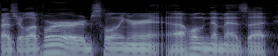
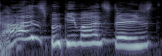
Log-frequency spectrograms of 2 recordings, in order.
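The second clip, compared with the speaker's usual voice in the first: high, slow mock panic; scared henchmen; 4 dB louder, slower than usual. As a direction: squeal like a frightened henchman. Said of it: "henchmen are going".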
